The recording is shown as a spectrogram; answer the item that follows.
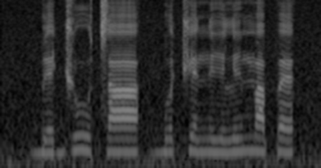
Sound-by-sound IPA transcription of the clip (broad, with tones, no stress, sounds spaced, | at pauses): ɡ͡b e˨ d͡ʒ uː˦˨ t͡s aː˦ | ɡ͡b ʊ˨˦ t͡ʃ e˨ n iː˨ l i˦ m a˦ p ɛ˦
